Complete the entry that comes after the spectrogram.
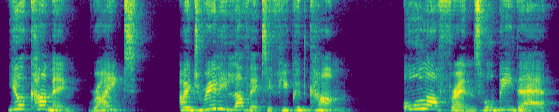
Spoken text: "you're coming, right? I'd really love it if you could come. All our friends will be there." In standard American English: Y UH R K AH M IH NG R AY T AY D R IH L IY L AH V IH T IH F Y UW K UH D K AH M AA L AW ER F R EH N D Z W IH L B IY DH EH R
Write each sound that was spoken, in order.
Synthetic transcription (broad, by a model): Y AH R K AH M IH NG R AY T AY D R IH L IY L AH V IH T IH F Y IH K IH D K AH M AA L AW ER F R EH N D Z W IH L B IY DH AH R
